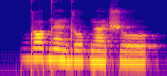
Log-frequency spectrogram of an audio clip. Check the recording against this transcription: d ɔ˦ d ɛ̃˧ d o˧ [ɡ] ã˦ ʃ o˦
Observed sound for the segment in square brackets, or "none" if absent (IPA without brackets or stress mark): ɡ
